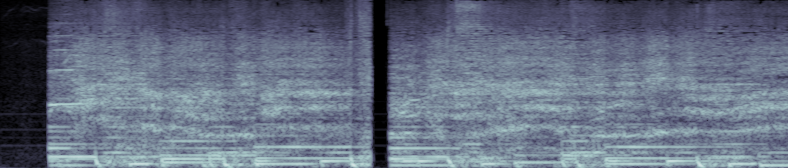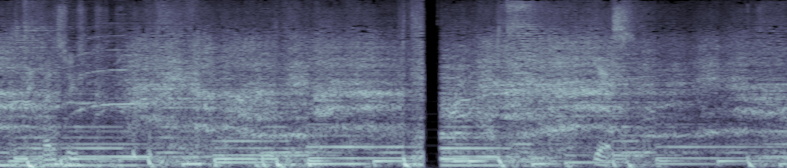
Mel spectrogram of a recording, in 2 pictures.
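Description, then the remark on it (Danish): People in a street sing from their balconies and windows together in a loud, steady chorus of overlapping voices, with two abrupt momentary cutouts, one early and one near the end. “en gade, hvor folk står og synger ud af deres altaner og vinduer”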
